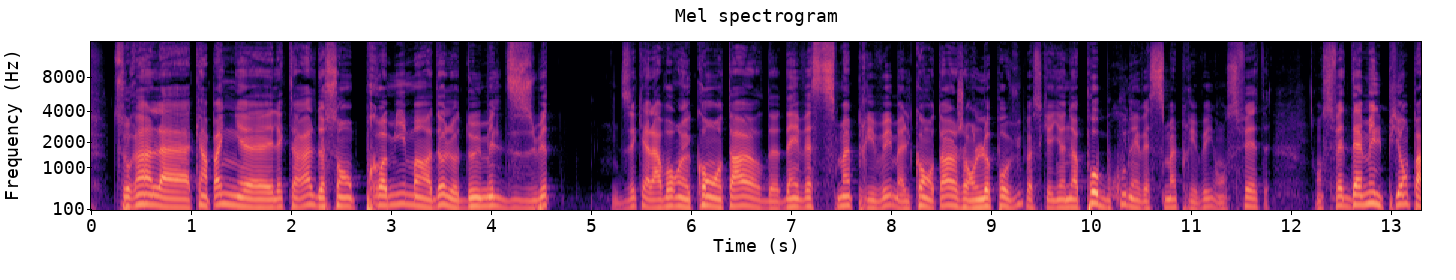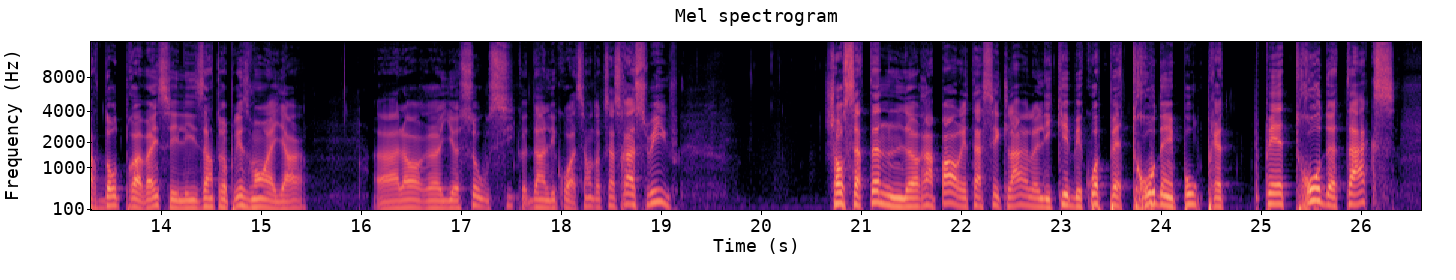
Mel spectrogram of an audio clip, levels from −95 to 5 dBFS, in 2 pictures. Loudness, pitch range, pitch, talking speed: -23 LUFS, 125-160 Hz, 140 Hz, 190 wpm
